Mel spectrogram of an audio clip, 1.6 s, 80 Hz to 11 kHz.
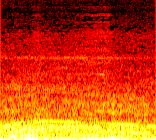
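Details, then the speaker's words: Audi A2 petrol with LPG conversion, still warm, on a new battery (charging about 13.2 V at idle) replacing one with a dead cell that caused cold misfires: low, even rumble with no dips or misses, idle holds constant. "okay now the engine is running idle seems to stay constant"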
